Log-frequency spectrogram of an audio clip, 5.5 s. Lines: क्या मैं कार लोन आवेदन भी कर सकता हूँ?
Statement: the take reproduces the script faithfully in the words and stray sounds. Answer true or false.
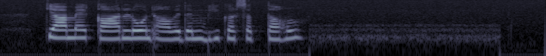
true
